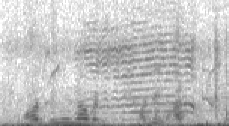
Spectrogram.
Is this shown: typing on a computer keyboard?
no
